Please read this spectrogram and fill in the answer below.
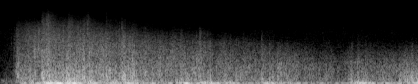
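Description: A loud thunderclap that breaks suddenly and rolls on as a deep rumble, swelling again near the end as it slowly fades.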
